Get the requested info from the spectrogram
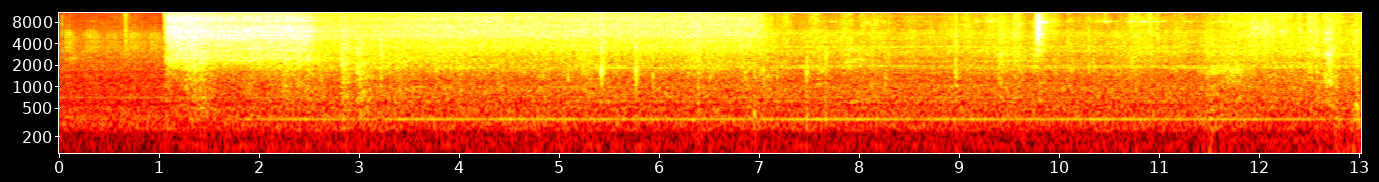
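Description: Running noise aboard a JR 115 series EMU, with a sudden loud rush of hissing noise about a second in that stays loud for a second or so and then eases back over the next few seconds. A steady tone comes in from about two seconds in.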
